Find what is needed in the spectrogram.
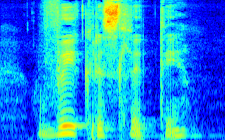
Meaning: to cross out, to strike out, to delete, to efface, to expunge
- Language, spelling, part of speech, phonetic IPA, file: Ukrainian, викреслити, verb, [ˈʋɪkresɫete], Uk-викреслити.ogg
